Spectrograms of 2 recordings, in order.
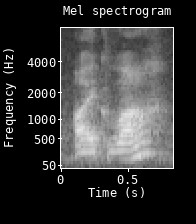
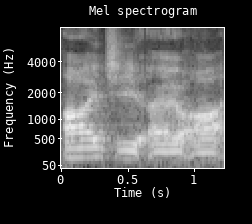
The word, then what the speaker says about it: Igora: This is I think you pronounce the kind of like brand Igra or Igra, like it's Igora, and it's by Suave, and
